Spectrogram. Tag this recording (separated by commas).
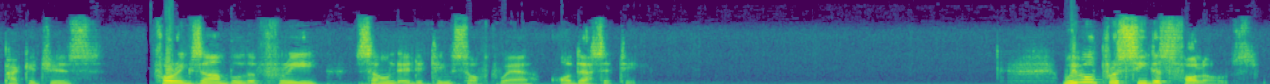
Speech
